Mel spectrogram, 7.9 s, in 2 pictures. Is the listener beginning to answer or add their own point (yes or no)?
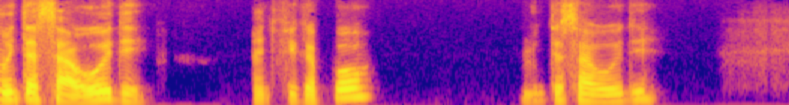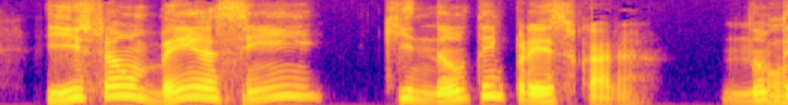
no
